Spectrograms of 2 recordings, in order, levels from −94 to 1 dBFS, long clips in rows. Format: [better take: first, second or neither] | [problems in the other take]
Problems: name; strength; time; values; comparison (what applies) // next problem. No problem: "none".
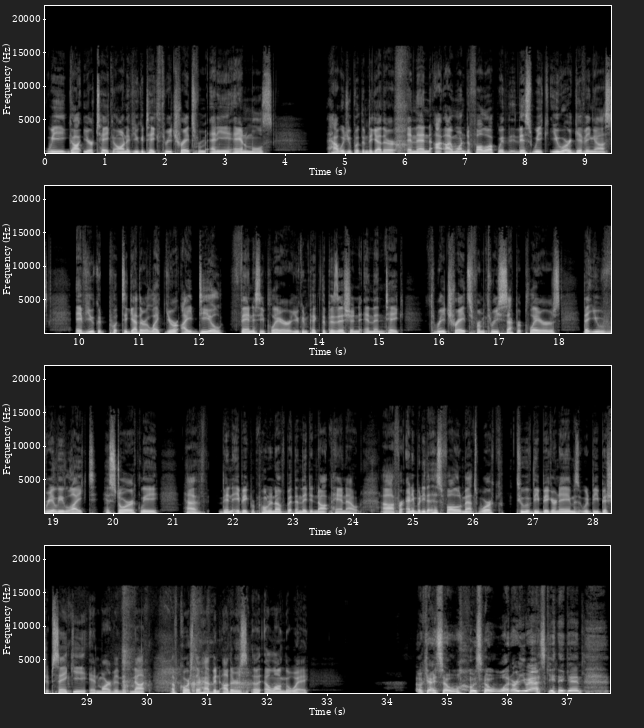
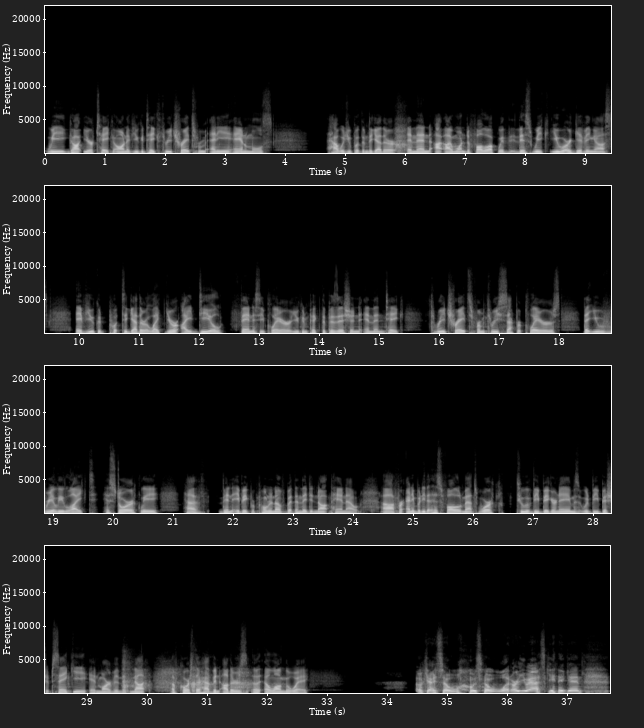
first | muffled; very; fading above 3 kHz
